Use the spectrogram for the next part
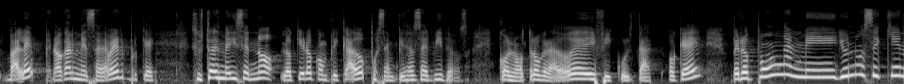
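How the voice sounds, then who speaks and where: A Mexican woman doctor talks to her livestream audience in a high, bright register. She is chatty and uses lots of diminutives. She explains things plainly and keeps asking viewers to reply. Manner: warm, chatty, fond of diminutives, asks viewers for replies. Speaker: doctor giving health advice on a livestream. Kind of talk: casual livestream talk, reading viewer comments.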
